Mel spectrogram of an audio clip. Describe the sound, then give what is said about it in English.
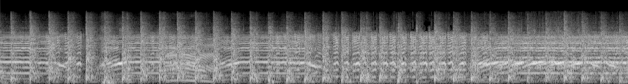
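Sheep bleats from Notch, who has just turned into a sheep, rise over a dense, rapid clicking rhythm that runs throughout. The whole mix is loud and busy, with no one talking. “Oh, and he just turned into a sheep.”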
